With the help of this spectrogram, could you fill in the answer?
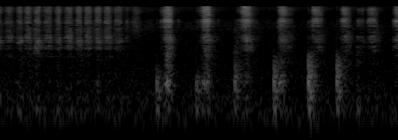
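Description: A wooden colored pencil shades the antlers on a thin white paper coloring sheet resting on a table, using rapid back-and-forth rubbing strokes. Quick, soft, bright scratchy strokes run together at first, then give way to slower, louder, separate rasping strokes with a hissy high edge.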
